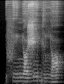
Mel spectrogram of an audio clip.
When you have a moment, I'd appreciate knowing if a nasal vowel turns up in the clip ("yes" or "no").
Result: no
